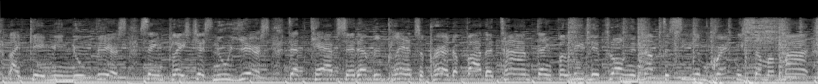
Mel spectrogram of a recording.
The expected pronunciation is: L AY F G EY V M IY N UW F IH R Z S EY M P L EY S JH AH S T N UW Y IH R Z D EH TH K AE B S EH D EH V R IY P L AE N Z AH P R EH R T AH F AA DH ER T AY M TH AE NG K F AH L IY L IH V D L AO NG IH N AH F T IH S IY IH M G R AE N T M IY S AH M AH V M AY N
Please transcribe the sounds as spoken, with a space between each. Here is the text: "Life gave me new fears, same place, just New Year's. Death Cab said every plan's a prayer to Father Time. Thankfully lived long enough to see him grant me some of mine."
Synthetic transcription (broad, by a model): L AY F G EY V M IY N UW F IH R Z S EY M P L EY S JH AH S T N UW Y IH R Z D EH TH K AE B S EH D EH V R IY P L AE N S AH P EH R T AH F AA DH ER T AY M TH AE NG K F AH L IY L IH V D L AO NG IH N AH F T IH S IY IH M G R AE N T M IY S AH M AH V M AY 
